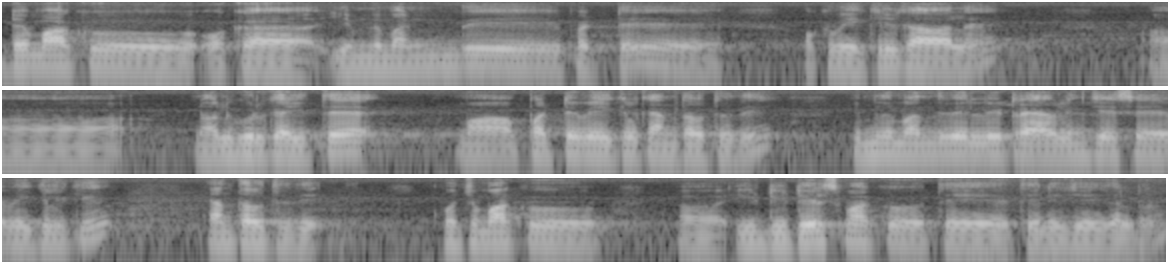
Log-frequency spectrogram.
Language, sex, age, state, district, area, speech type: Telugu, male, 30-45, Andhra Pradesh, West Godavari, rural, spontaneous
